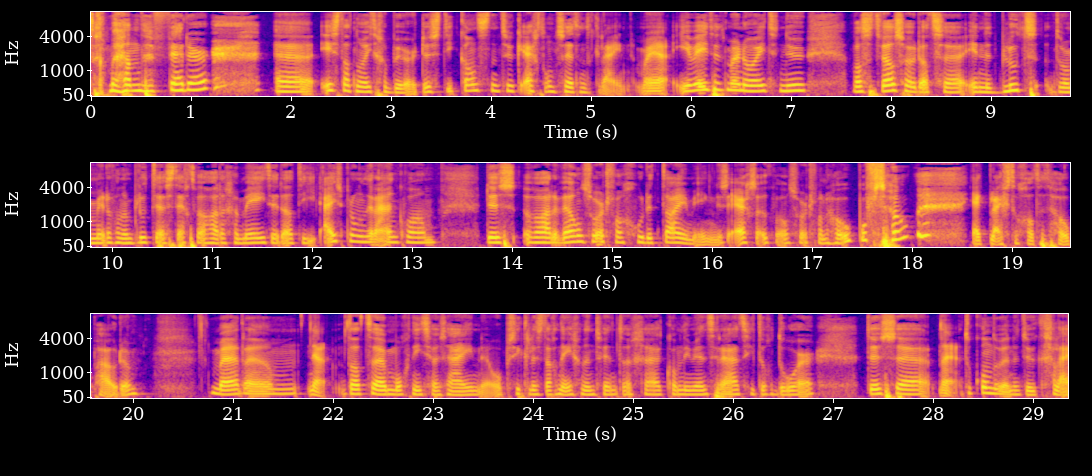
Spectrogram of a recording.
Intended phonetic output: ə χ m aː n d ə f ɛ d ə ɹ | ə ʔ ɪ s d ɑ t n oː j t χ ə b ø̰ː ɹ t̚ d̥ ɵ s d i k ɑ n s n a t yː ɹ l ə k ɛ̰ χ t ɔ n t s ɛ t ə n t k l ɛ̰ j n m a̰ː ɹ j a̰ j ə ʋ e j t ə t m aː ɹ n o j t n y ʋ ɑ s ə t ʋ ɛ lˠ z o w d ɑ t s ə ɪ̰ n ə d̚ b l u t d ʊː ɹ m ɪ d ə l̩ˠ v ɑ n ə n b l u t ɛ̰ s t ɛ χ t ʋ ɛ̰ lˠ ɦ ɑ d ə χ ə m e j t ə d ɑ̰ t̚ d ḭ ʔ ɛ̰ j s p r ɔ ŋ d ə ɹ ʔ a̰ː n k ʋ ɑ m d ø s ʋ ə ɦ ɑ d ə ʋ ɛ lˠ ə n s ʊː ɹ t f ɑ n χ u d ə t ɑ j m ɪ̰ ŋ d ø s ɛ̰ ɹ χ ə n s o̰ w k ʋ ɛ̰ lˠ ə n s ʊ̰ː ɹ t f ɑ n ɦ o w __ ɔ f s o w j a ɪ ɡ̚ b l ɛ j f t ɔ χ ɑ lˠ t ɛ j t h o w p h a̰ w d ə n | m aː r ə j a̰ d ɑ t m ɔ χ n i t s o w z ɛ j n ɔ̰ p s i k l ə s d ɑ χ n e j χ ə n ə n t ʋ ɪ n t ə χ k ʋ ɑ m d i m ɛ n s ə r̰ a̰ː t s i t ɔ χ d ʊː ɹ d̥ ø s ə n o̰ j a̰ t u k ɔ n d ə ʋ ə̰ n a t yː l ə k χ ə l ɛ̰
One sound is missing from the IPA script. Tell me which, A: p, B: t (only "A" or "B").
A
